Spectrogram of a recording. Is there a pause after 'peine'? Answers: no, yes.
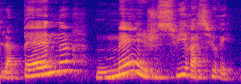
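yes. There is a clear pause after 'peine'. The speaker calls it right. "Vous dites"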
